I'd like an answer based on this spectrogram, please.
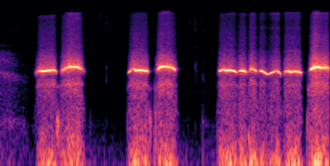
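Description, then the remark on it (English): Someone whistles a pop song melody in short phrases with brief pauses, ending on a run of quick notes and a higher held tone. “It's where one of us whistles and the other one has to guess what the song is.”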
